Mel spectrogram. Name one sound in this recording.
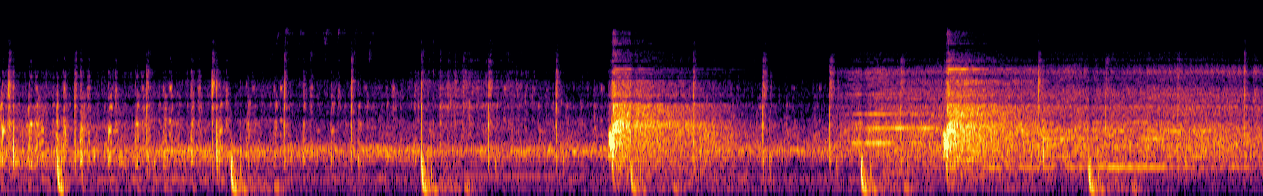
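Quick footsteps tap as a game character runs.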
